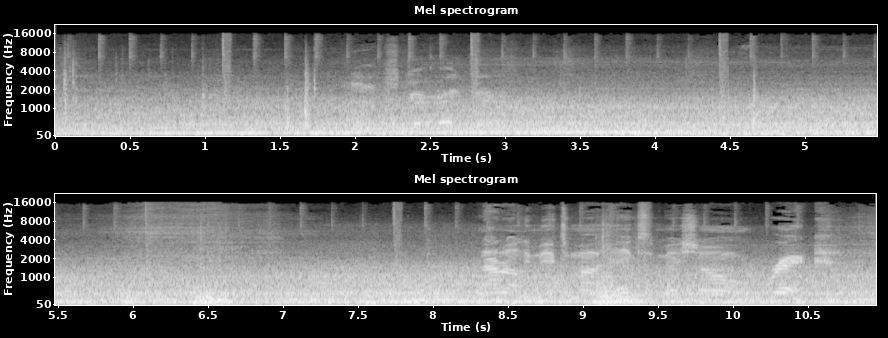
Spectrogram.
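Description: Road and engine noise heard inside a moving car's cabin, with a steady low drone through the first four seconds or so. A voice or vocals come in briefly near the end.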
